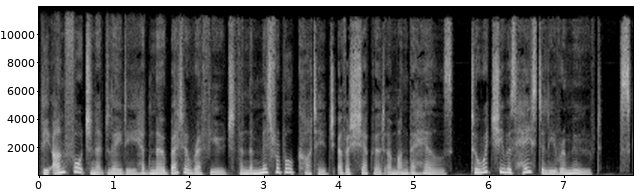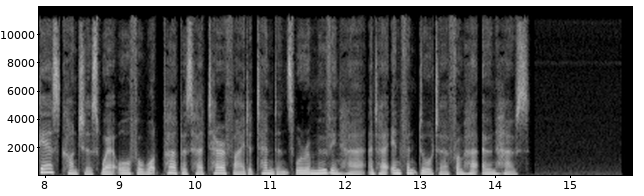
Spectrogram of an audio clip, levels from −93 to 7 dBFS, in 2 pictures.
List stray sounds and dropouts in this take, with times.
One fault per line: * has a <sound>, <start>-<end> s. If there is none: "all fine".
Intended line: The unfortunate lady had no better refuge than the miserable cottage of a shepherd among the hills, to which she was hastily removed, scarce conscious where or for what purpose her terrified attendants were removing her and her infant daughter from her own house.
all fine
